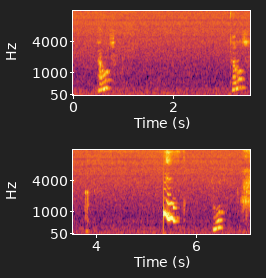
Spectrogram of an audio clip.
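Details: Pet dog named Tori whining indoors while begging for beef: four short, tearful, falling whines spread across seven seconds with quiet pauses between them.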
